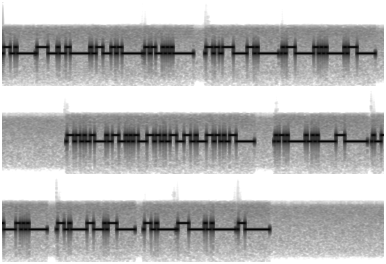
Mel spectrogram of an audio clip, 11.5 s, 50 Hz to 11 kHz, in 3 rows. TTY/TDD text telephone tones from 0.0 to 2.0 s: …

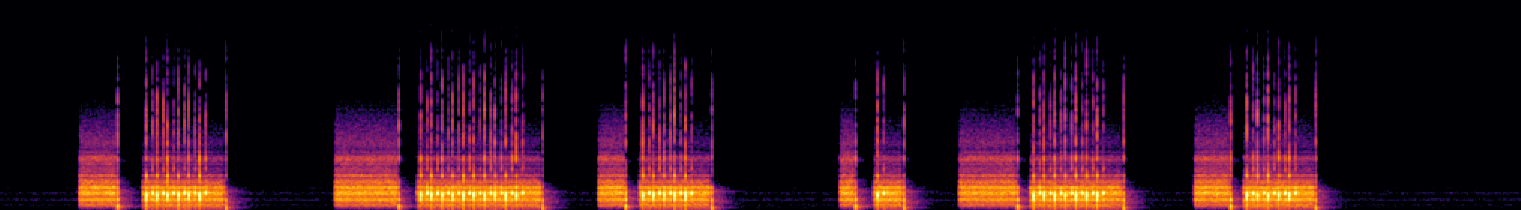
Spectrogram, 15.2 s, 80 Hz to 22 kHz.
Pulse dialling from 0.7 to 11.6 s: 6 0 5 1 7

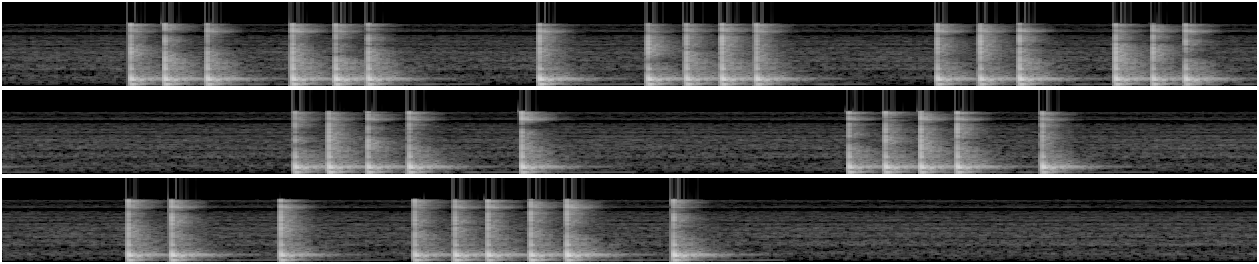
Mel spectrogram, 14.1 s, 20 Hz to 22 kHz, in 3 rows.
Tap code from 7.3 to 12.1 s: Q FV

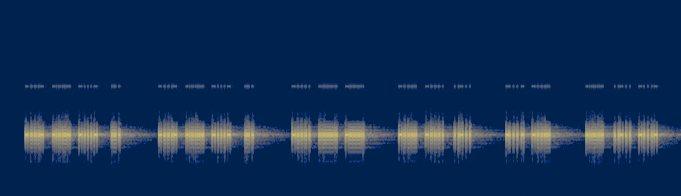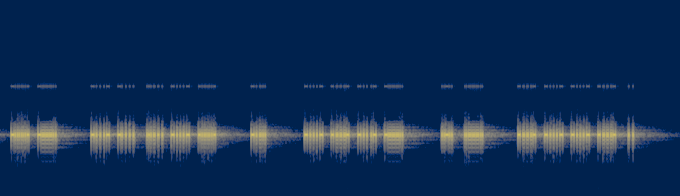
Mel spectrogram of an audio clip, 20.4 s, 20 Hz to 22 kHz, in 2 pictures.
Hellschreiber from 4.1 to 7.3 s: PSE RPT

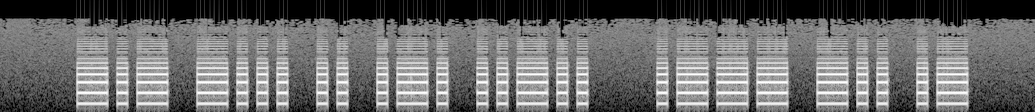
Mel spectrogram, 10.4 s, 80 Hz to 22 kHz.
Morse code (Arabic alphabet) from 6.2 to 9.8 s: جدا

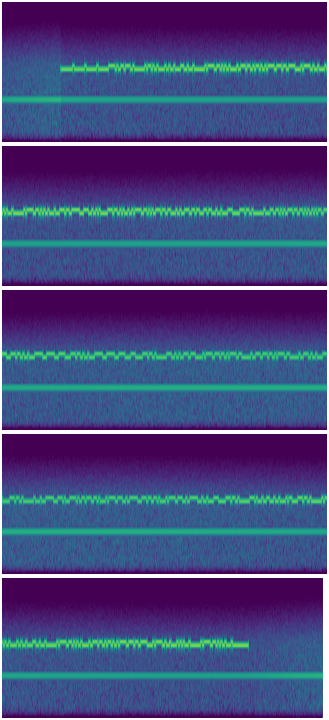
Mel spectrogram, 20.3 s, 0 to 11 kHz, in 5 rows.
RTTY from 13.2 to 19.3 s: GENT GENT. HW? DK0ERK DE OE6ERQ

